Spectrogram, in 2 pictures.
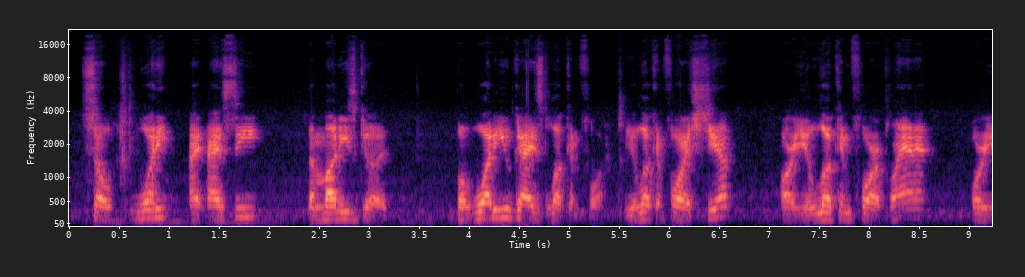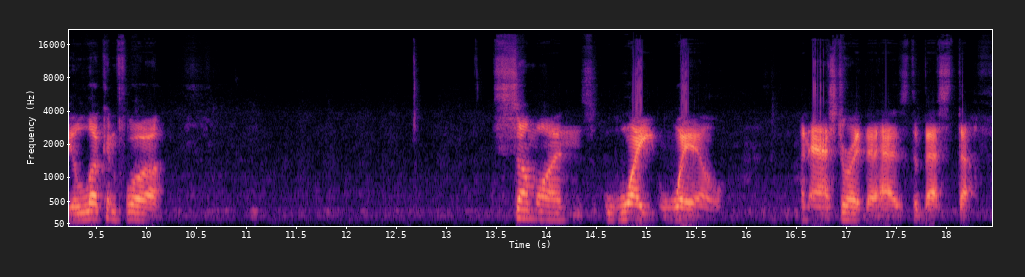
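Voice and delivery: rough, smoke-worn, raspy, hoarse woman's voice. Voicing the Madam as she talks to the group: raspy Madam voice. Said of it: "that one I'll do the raspy voice".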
